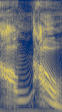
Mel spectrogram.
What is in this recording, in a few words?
"BUMMER", Speech, Soul Man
